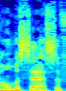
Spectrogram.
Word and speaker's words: Homosassa: And Bill is on the line from, all right, Bill, tell me how you say it, Homosassa, Florida? Did I get that right? – You got it totally correct.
